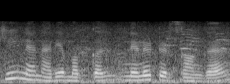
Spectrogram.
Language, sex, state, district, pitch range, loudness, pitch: Tamil, female, Tamil Nadu, Chennai, 170-210 Hz, -15 LUFS, 185 Hz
